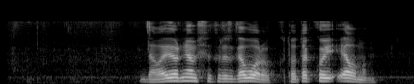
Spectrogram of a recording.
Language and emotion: Russian, neutral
